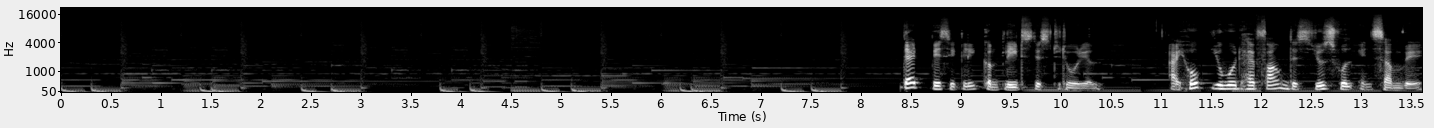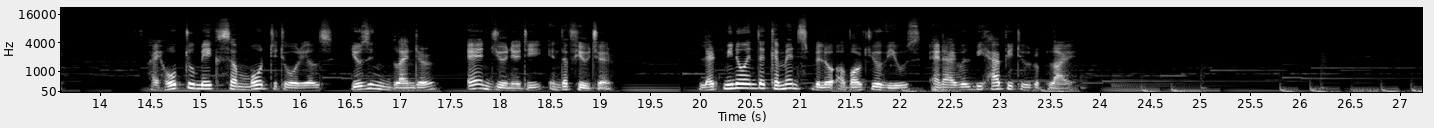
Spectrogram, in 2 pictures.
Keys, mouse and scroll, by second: 0.7 shift+d, 2.8-15.7 drag, 16.0-17.9 alt+drag, 17.8 scroll down 1, 17.9-18.7 middle drag, 18.7-19.9 alt+drag, 20.5 alt+middle click, 21.5-22.4 alt+drag, 22.3 scroll up 1, 22.4-23.3 middle drag, 22.9-23.3 scroll up 1, 23.3-24.2 alt+drag, 24.2-25.0 middle drag, 25.0-27.2 alt+drag.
